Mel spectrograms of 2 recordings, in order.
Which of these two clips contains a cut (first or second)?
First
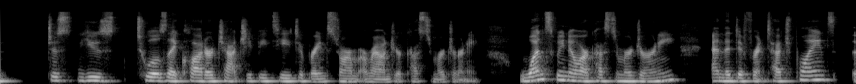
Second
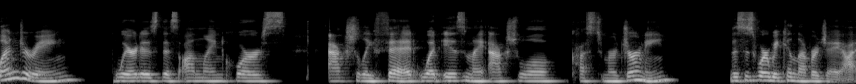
second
